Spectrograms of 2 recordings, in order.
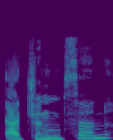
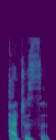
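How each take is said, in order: First: An extra n sound comes before the s. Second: No n sound comes before the s. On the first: The speaker calls it wrong. "some people will say, like, Atchinson or, like, with an extra N" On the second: The speaker calls it right. "No, ... but Atchison"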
